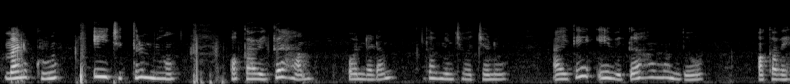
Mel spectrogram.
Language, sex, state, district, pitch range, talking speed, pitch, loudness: Telugu, female, Andhra Pradesh, Srikakulam, 235-300 Hz, 115 wpm, 260 Hz, -22 LUFS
